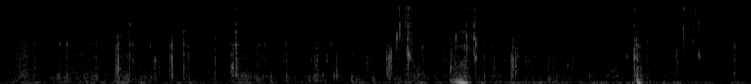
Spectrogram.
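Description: Close-up chewing and mouth noises of someone eating chicken pizza, faint and irregular, with scattered clicks and smacks. A dull thump about halfway through and a sharp click a couple of seconds later are the loudest sounds.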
